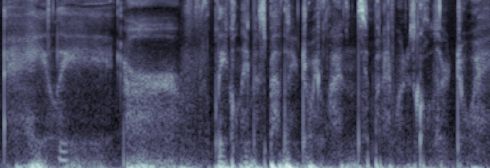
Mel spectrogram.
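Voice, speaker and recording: A woman doing a fast whispered ASMR ramble in a breathy, clicky whisper, casual and slangy, wandering from thought to thought. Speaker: ASMR video creator.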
